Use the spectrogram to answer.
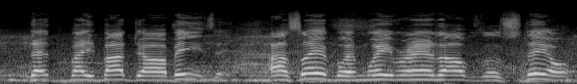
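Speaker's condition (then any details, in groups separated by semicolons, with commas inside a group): ALS; ALS (Lou Gehrig's disease), diagnosed earlier this year; very minor stages per doctor, still able to get around and do usual things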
